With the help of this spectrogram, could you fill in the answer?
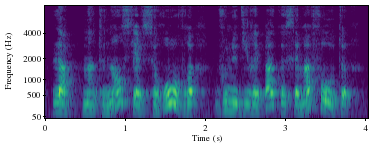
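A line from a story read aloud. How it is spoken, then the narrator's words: Growled. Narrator (French): grogna-t-il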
